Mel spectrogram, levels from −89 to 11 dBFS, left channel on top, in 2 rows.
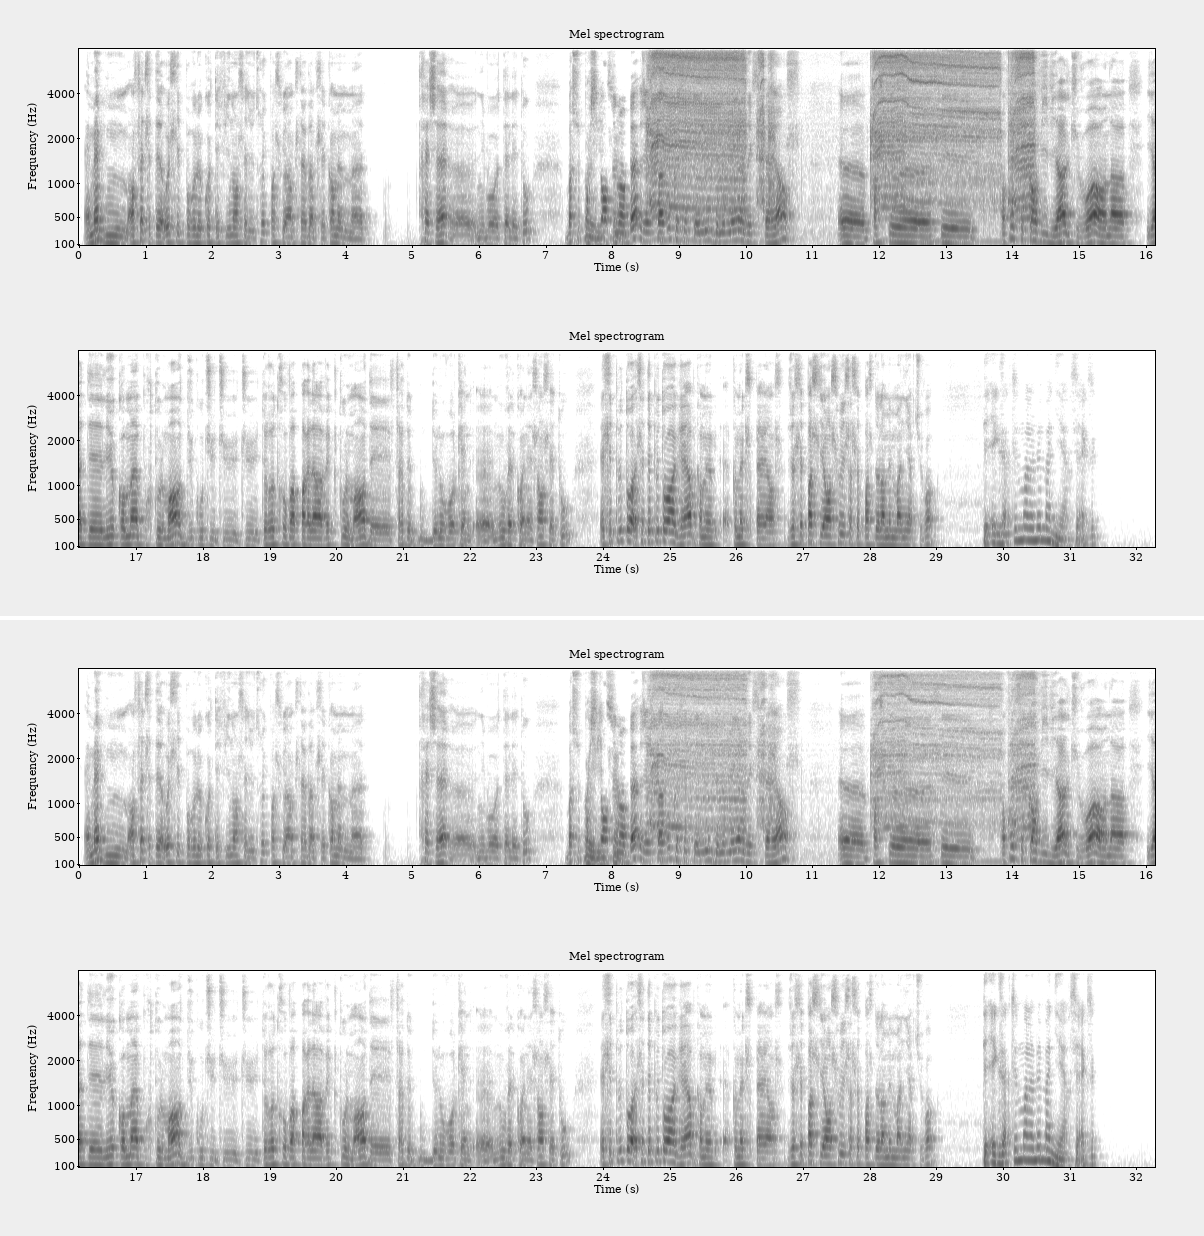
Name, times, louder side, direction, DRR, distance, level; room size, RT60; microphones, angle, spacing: voice 1, 0.1-4.3 5.1-6.8 7.3-10.8 11.4-23.5 23.9-29.0, left 2 dB, 15° left, 0.3 m, -33 dB
voice 2, 7.6-8.1 29.7-31.4, right 3 dB, 70° right, 0.4 m, -36 dB
Camera, 8.5-10.4 11.9-14.4, left 8 dB, 60° left, 0.5 m, -35 dB
4.2 x 2.7 x 3.8 m
head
